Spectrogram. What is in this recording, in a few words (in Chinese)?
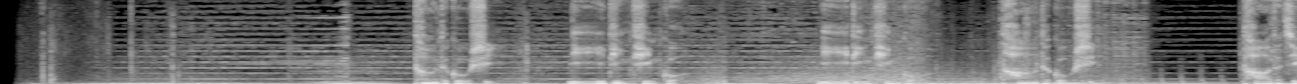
男 广告 汽车 深沉高端; 重塑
